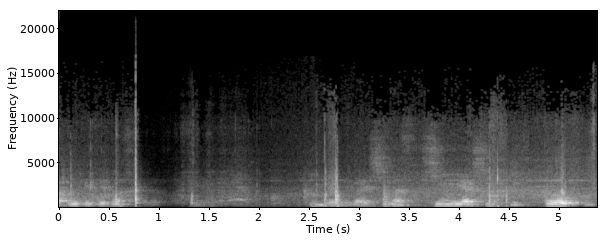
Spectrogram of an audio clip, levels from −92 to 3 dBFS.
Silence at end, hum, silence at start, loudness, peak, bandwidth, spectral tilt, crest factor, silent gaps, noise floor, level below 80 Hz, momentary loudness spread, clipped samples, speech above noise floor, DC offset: 0 s; none; 0 s; -18 LUFS; 0 dBFS; 16.5 kHz; -4.5 dB/octave; 18 dB; none; -45 dBFS; -60 dBFS; 27 LU; under 0.1%; 28 dB; under 0.1%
